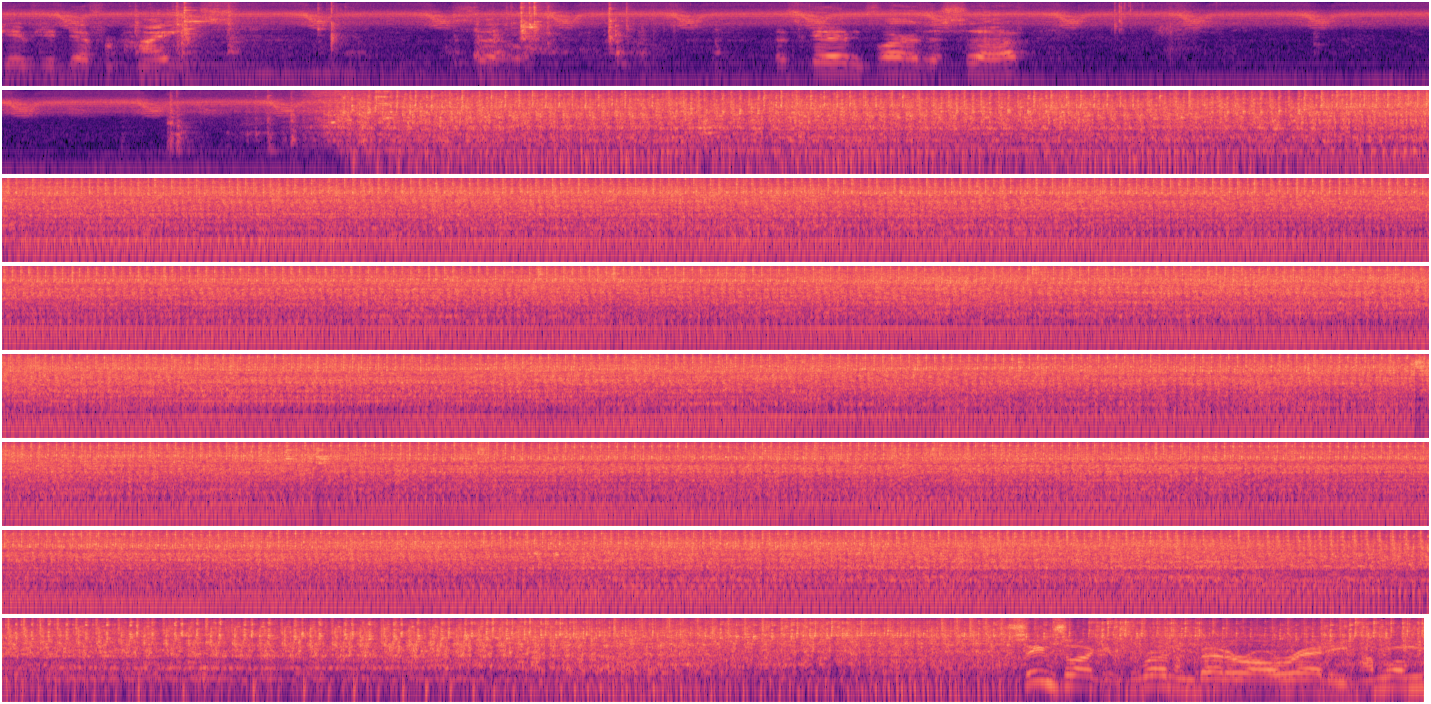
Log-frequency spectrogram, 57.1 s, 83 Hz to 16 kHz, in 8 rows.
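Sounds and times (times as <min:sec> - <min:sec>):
lawn edger engine running: 0:08.5 - 0:57.0.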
